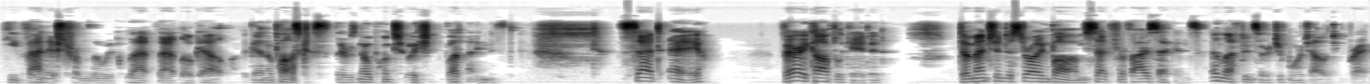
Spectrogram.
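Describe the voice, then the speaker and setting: Bright, forceful man reading aloud. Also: mid-range voice, animated, normal speed, low-quality recording. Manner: wry, self-deprecating. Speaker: host reading his own old fan fiction. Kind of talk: storytelling read-aloud with mocking asides.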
